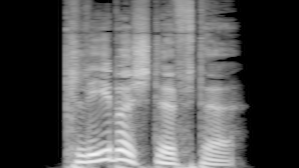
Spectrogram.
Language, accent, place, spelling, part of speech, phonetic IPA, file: German, Germany, Berlin, Klebestifte, noun, [ˈkleːbəˌʃtɪftə], De-Klebestifte.ogg
- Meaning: nominative/accusative/genitive plural of Klebestift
